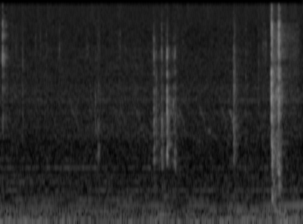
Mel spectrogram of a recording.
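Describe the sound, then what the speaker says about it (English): Computer keyboard typing during a Dungeons & Dragons tabletop session, a soft, steady run of keystrokes with a few sharper clustered taps, fairly close and alone without talk. "I'm just typing this up."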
